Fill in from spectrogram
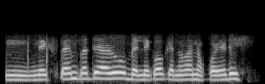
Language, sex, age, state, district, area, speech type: Assamese, female, 18-30, Assam, Dibrugarh, urban, conversation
